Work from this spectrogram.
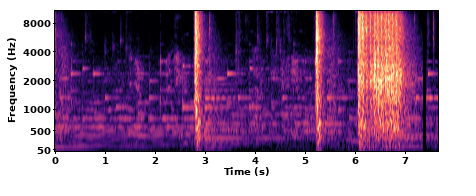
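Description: Gunfire at the Battlefield Vegas shooting range: three loud, sharp shots ring out a few seconds apart, the last one a short rapid burst, over a droning indoor background with voices faintly present.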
